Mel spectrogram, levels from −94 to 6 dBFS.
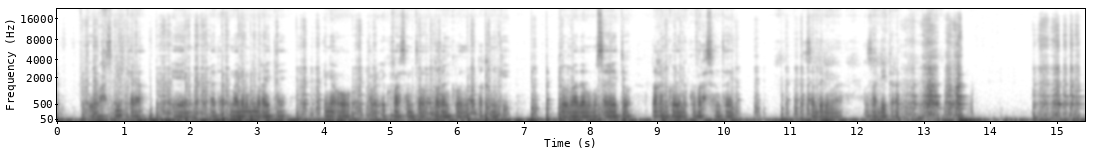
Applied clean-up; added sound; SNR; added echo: none; Writing; -5 dB; none.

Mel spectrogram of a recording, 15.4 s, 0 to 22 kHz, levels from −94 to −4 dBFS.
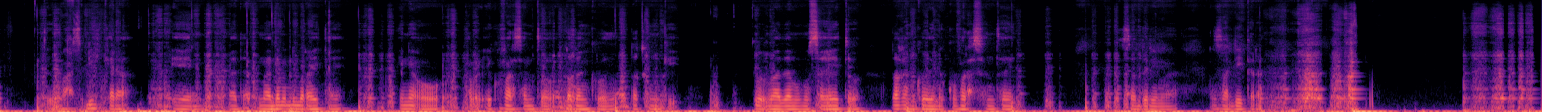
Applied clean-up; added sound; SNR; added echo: neural mask model Resemble Enhance denoiser.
